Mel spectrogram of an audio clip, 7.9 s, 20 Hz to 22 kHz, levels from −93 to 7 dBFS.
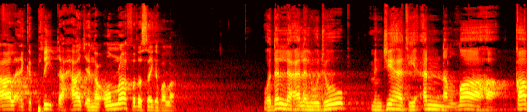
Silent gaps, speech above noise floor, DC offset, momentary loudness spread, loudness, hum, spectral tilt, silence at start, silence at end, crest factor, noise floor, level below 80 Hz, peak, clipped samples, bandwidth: none; 42 dB; under 0.1%; 8 LU; -18 LUFS; none; -4.5 dB/octave; 0 s; 0 s; 16 dB; -60 dBFS; -46 dBFS; -2 dBFS; under 0.1%; 19 kHz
